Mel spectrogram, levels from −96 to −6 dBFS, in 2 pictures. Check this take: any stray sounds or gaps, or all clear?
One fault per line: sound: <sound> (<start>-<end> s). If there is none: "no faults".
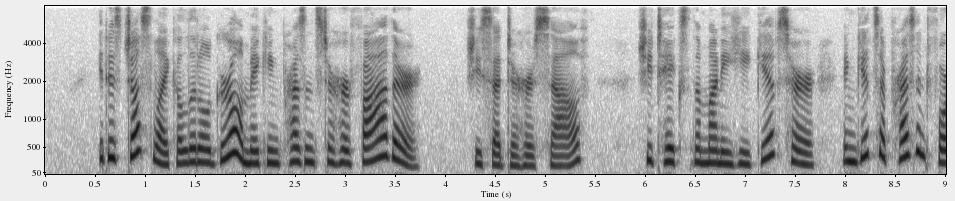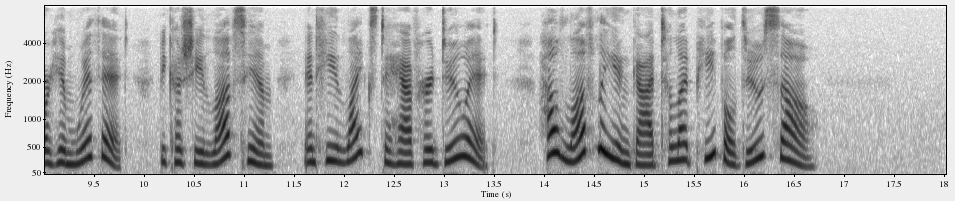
no faults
